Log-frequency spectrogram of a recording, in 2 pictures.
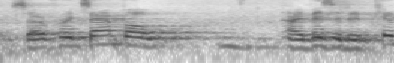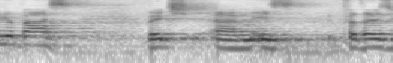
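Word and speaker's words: Kiribati: So, for example, I visited Kirbas, which um is for those of you who don't know how it's spelled, it looks like Kiraabati, but it's spelled Kirabas.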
